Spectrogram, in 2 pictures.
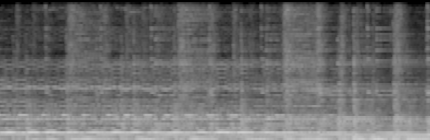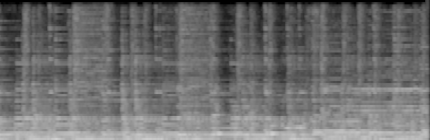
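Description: A live Latin dance band playing an instrumental passage: a long held keyboard melody over a steady, pulsing electric bass line and drum kit.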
